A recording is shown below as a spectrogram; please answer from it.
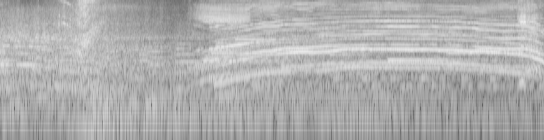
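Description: Animated-cartoon soundtrack: background music, with a brief whoosh about a second in. From about three seconds in, a long high-pitched sound rises and then holds until just before the end.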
